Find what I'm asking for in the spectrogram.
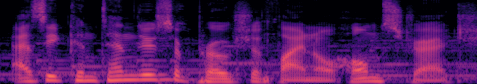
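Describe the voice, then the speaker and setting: A man reading scripted documentary narration in a steady storytelling manner, over soft music. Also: medium pitch, fairly quick.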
